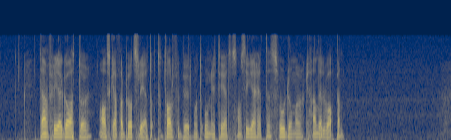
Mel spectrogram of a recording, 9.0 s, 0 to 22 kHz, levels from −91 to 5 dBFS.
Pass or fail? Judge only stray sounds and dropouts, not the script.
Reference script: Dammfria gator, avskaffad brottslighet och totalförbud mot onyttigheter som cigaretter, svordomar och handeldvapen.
pass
